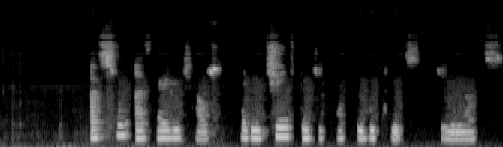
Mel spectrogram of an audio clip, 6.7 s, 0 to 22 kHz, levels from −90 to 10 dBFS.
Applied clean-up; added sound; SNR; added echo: neural mask model Resemble Enhance denoiser.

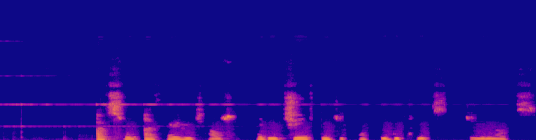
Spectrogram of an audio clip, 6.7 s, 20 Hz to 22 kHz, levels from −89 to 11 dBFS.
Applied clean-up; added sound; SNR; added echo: neural mask model RNNoise.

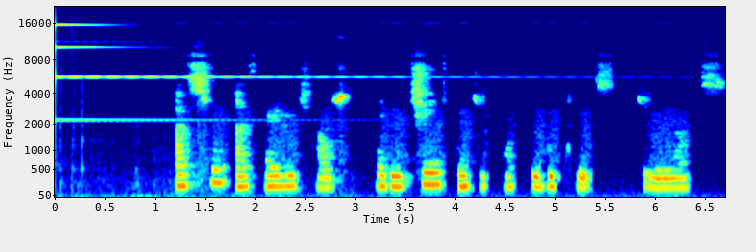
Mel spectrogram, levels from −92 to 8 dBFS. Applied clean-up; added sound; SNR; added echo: none; Bell; 13 dB; none.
